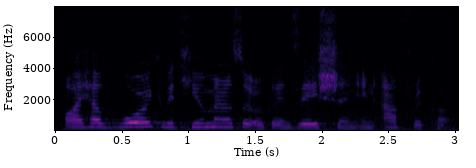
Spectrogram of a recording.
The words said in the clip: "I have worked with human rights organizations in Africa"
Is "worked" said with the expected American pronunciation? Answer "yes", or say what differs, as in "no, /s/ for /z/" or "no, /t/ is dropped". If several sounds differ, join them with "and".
yes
